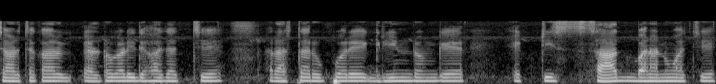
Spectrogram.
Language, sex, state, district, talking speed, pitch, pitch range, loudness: Bengali, male, Assam, Hailakandi, 115 wpm, 160 Hz, 155-165 Hz, -19 LUFS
